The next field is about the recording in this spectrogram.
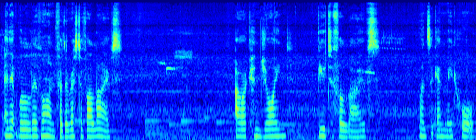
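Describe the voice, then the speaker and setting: A devoted, wistful dragon wife, acted by a woman in a romantic roleplay drama. She speaks slowly and tenderly at a medium female pitch, with old-fashioned, formal phrasing. Music plays clearly underneath her voice. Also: little pitch movement. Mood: loving, earnest.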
